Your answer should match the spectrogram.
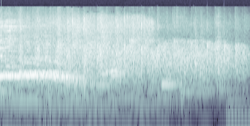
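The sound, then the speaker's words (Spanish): An audience breaks into sustained applause offered to Christ during worship, loud at first and gradually thinning, with a sustained tone and some instrumental notes beneath, and a low chord entering near the end. “Denle un aplauso a Cristo que vive.”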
